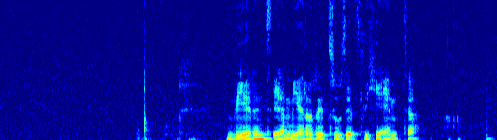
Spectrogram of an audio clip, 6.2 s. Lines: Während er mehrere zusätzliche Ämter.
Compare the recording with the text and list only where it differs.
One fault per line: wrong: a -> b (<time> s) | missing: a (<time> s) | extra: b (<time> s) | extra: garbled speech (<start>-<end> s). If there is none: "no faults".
no faults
